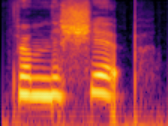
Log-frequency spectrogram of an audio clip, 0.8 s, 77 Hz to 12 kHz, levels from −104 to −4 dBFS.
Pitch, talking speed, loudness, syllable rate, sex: 275 Hz, 215 wpm, -15 LUFS, 4.2 syllables/s, female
